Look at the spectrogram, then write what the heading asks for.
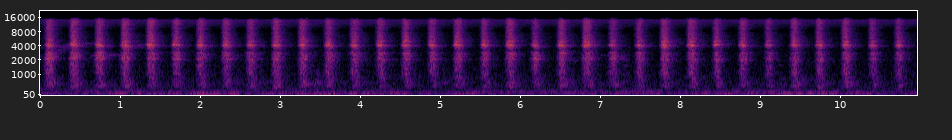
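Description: Kapalabhati yoga breathing: a steady run of about thirty forceful, sharp nasal exhales in an even rapid rhythm, close and clear with no talking.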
